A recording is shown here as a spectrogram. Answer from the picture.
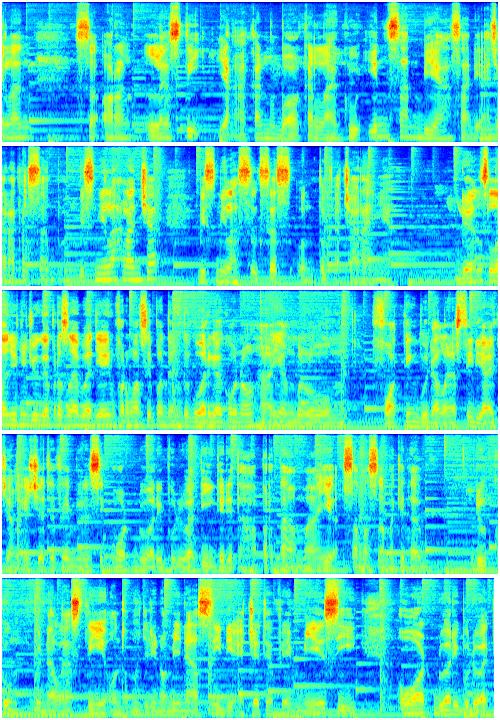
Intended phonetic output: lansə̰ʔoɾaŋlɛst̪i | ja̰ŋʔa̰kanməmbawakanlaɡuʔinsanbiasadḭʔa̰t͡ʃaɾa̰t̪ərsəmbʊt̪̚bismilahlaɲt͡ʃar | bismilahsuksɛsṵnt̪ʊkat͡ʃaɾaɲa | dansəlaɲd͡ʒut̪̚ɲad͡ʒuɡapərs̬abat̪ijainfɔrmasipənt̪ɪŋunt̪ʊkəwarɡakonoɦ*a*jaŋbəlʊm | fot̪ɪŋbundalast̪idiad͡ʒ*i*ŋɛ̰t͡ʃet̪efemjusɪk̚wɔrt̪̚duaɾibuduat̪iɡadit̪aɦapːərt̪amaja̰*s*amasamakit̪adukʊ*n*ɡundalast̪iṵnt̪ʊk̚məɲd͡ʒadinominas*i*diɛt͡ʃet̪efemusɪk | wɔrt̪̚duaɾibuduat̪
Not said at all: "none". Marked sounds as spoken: a, a, s, ŋ, i

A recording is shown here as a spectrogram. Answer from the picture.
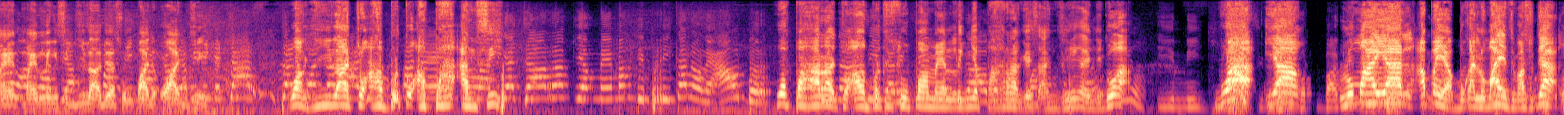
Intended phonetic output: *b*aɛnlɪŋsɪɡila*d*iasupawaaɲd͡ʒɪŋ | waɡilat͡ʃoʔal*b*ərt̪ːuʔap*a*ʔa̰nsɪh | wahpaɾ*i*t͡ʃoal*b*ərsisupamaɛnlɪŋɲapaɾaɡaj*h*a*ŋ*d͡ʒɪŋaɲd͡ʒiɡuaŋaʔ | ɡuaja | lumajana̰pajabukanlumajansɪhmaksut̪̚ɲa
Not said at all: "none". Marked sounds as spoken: m, d, b, a, a, b, s, ɲ

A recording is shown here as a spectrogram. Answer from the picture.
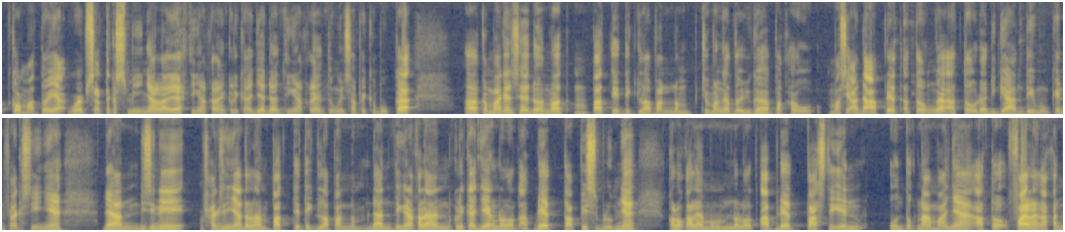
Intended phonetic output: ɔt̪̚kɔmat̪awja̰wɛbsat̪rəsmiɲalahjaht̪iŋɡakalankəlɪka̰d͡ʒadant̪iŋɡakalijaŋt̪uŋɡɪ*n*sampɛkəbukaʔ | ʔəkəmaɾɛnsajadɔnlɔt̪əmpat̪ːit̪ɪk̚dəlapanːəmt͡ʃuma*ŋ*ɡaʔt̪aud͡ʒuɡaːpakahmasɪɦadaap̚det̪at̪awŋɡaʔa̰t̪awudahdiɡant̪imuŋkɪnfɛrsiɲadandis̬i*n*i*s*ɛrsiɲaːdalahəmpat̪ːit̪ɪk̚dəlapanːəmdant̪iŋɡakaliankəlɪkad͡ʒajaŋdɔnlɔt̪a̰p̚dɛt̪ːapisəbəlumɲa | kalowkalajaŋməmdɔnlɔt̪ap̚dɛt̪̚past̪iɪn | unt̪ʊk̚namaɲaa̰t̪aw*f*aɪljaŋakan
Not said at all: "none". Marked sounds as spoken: n, n, n, f, f

